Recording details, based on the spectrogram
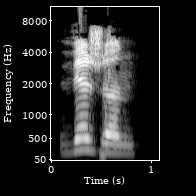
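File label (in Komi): "вежӧн", Komi, female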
